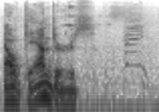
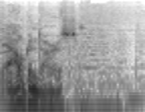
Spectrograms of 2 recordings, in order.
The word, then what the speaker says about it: Algandars: They usually pronounce it right, but they put the emphasis in the wrong place. They say Alganders. It's Algandars.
